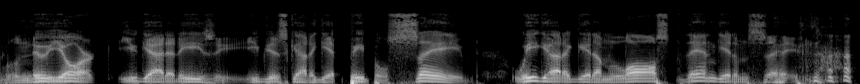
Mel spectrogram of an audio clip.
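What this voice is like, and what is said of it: Deep grizzled Mississippi accent. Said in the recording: “he said in his very deep Mississippi grizzled accent”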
